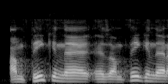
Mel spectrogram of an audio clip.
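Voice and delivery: ordinary delivery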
